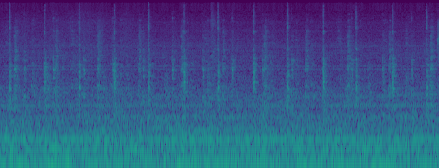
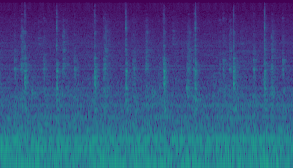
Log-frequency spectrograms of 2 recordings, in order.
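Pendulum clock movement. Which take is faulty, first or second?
second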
